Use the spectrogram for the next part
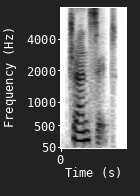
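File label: "transit", Indian English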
